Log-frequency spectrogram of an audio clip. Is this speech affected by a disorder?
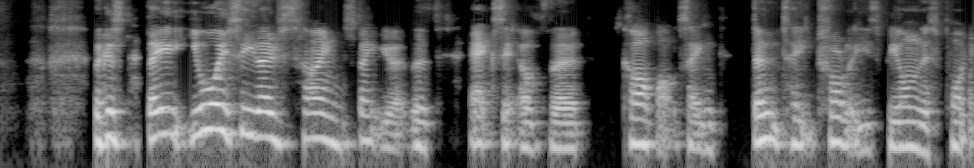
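Yes: cerebral palsy; from birth.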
